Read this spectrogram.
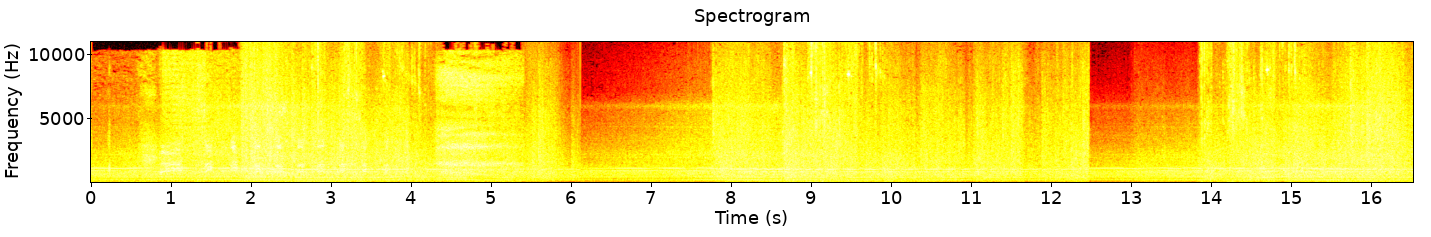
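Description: Train engines rumble along the tracks.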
